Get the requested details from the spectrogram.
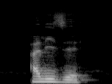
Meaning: trade wind
- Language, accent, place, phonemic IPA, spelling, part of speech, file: French, France, Lyon, /a.li.ze/, alizé, noun, LL-Q150 (fra)-alizé.wav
